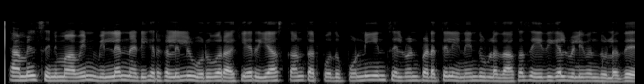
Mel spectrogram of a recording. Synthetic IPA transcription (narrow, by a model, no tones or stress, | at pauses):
t̪ɐmɪlsɪnɪmaːʋɪnʋɪɭːɐnnɐɽɪɣɐɾɣɐɭɪlɔɾɯʋɐɾaːɣɪjɐɾɪjaːskaːnt̪ɐrpoːðɯpɔɳːɪjɪnsɛlʋɐnp̬ɐɽɐt̪ːɪlɪnɐɪnd̪ɯɭːɐðaːɣɐs̬ɛjðɪɣɐɭʋɛɭɪʋɐnd̪ɯɭːɐðɯ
